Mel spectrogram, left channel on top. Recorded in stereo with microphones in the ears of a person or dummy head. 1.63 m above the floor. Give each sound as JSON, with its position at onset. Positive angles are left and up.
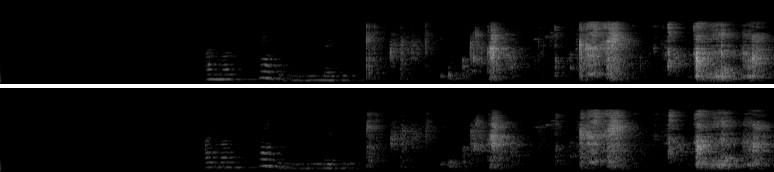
{"t": 2.0, "sound": "a woman speaking", "side_deg": -55, "distance_m": 1.1}
{"t": 3.7, "sound": "chewing", "side_deg": 35, "distance_m": 0.7}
